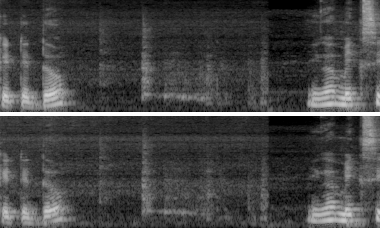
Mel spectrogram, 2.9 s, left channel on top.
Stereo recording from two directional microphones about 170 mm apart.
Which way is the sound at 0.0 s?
20° left (ahead or behind).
